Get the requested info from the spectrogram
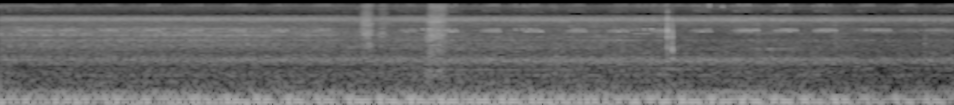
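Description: An insect chirping in a fast, even pulse, high-pitched, starting a couple of seconds in, over a steady low rumble, with a few faint clicks.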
